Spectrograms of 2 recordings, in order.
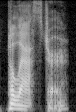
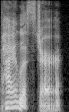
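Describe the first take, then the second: First: The word is said the standard, accepted way. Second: The word is said his long-used, nonstandard way. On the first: The speaker calls it right. "evidently it is pronounced pilaster" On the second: The speaker calls it wrong. "I have forever called a piloster a piloster"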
